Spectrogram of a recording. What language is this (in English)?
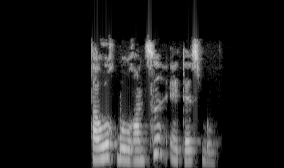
Bashkir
